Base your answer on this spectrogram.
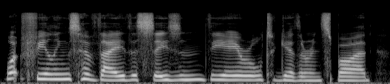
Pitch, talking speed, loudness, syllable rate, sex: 205 Hz, 155 wpm, -18 LUFS, 4.7 syllables/s, female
